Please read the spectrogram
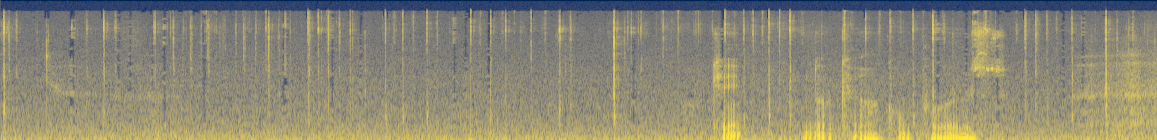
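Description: Faint typing on a laptop keyboard: quick, irregular key clicks throughout, as terminal commands are typed.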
